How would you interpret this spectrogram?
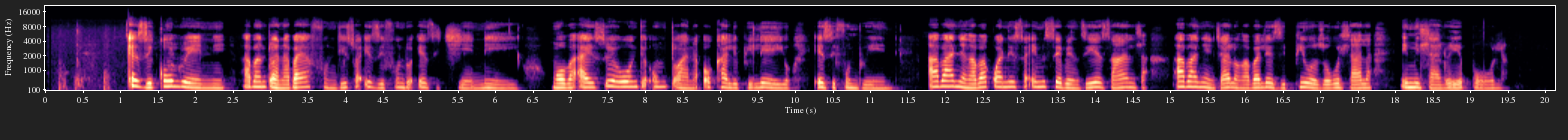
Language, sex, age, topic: North Ndebele, male, 36-49, education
